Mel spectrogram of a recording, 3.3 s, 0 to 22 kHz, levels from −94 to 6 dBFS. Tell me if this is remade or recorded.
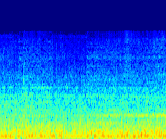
remade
